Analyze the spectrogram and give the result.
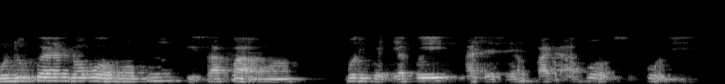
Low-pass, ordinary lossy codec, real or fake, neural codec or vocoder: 3.6 kHz; MP3, 32 kbps; fake; vocoder, 22.05 kHz, 80 mel bands, WaveNeXt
